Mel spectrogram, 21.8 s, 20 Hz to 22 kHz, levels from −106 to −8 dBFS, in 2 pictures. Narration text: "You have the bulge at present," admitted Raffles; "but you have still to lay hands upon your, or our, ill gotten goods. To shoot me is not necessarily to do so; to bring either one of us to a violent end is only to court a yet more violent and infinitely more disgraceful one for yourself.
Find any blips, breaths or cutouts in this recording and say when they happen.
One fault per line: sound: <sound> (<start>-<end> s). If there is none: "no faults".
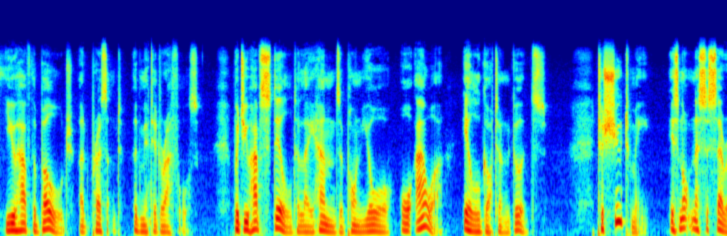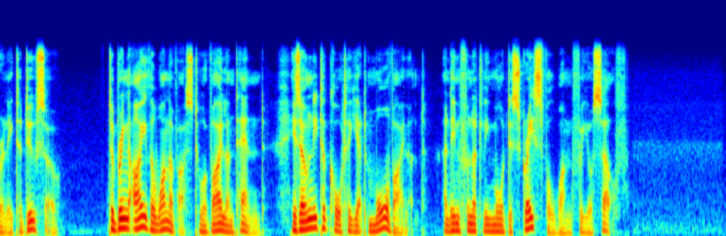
no faults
